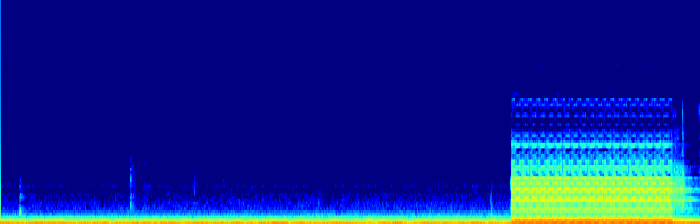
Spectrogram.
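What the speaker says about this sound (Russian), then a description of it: "Так, телефон звонит," A telephone rings in the Chinese horror video game Firework, a bright electronic ring starting abruptly near the end over a steady low rumbling ambience, with no talk.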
